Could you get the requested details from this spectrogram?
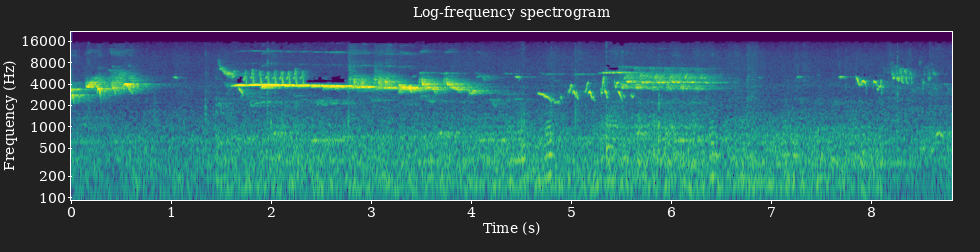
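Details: Song of a blue-and-white flycatcher in the Khingan state nature reserve, Amur region, Russian Far East: bright high whistles and short buzzy trills, including a drawn-out level whistle and a run of quick descending notes, with faint insect-like hiss.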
